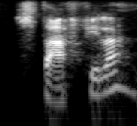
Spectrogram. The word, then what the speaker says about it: Staphyla: O encontro do dígrafo PH, nós vamos pronunciar também com o fonema F, Staphyla, né?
